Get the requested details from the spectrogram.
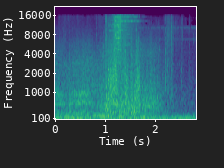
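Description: A car crashes into a signpost with a loud thump.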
